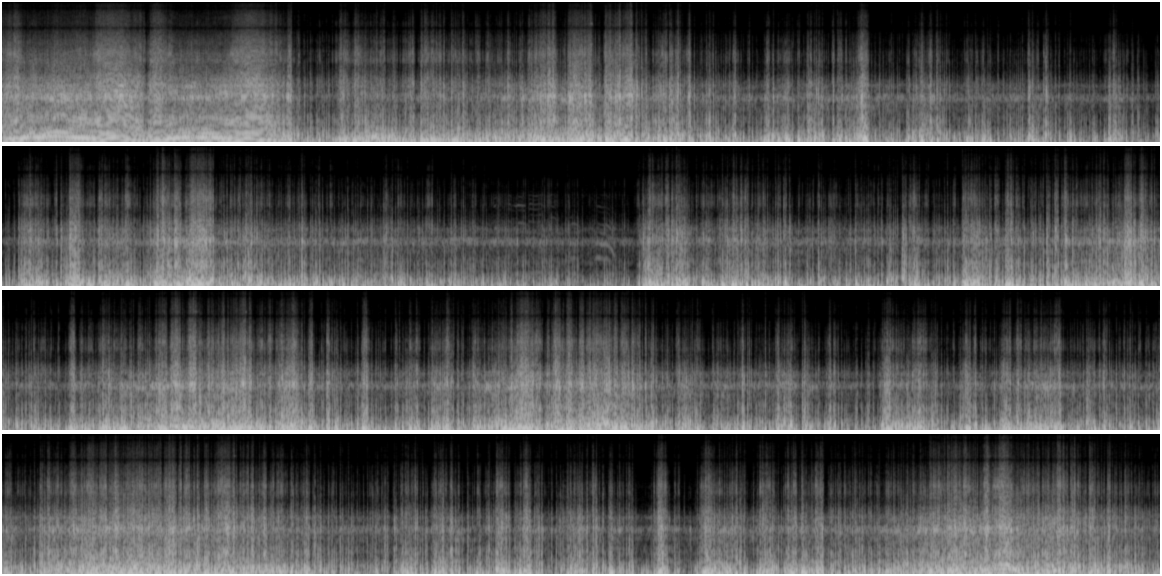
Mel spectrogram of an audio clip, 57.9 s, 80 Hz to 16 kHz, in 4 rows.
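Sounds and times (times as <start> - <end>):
dirt bike engine revving: 0.0 - 3.6, 54.9 - 56.8.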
